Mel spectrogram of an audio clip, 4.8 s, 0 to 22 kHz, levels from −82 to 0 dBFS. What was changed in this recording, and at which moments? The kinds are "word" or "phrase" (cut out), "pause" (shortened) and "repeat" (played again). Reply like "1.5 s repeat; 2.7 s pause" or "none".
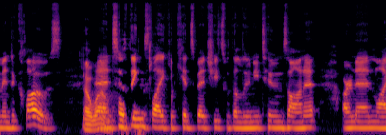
none

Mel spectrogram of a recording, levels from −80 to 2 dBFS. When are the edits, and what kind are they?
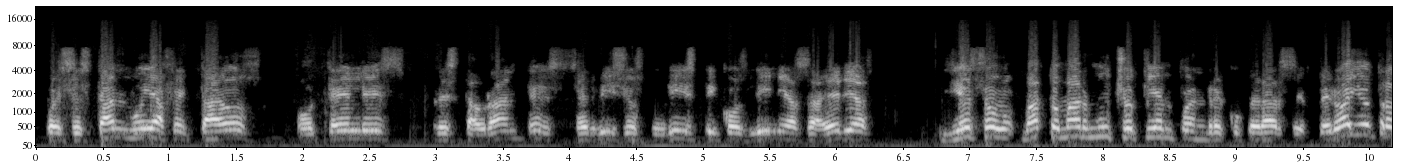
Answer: none

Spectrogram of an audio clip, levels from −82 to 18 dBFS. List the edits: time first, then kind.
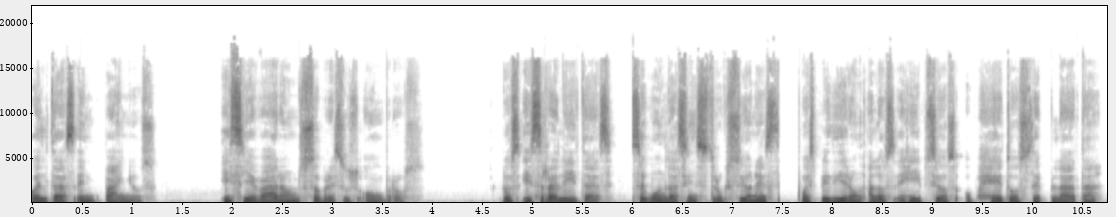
2.1 s word; 6.0 s word; 7.5 s word

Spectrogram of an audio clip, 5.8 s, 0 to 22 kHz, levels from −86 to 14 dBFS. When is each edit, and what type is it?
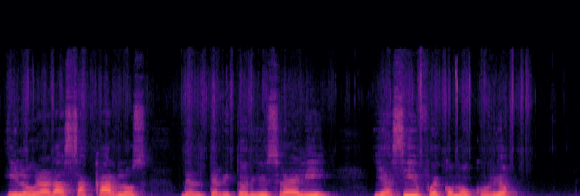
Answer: none

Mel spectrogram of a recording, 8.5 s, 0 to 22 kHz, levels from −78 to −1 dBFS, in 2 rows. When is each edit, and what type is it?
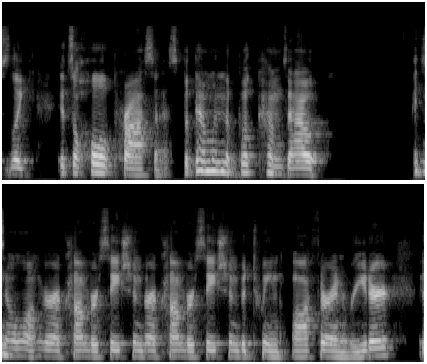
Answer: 4.2 s word; 5.7 s repeat

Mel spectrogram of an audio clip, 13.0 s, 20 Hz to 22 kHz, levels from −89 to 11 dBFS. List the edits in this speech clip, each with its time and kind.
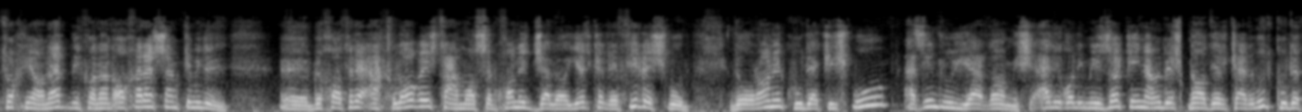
7.3 s word; 9.0 s pause; 11.8 s word

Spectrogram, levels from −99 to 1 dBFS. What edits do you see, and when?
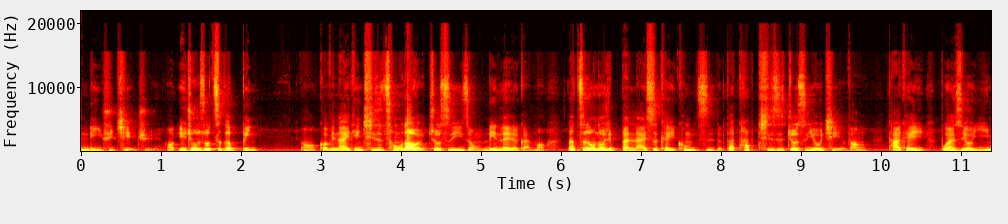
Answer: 1.0 s pause

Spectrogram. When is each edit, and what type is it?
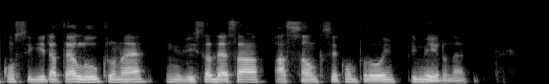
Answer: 4.0 s pause

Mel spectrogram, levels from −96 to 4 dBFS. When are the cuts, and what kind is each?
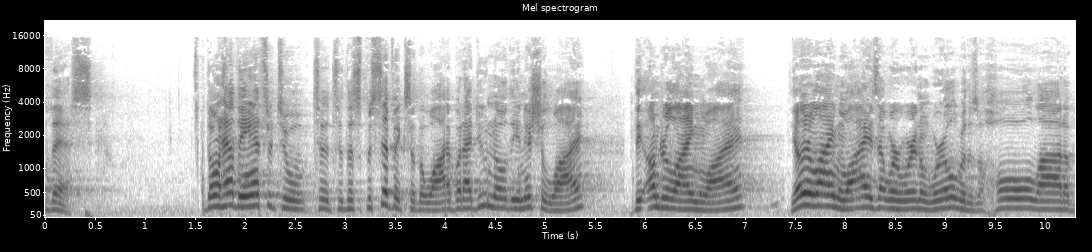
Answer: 5.8 s pause; 7.4 s pause

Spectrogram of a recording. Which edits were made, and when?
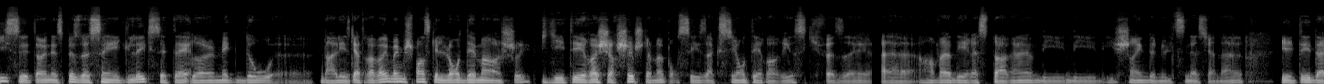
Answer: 1.9 s phrase; 3.2 s pause; 3.5 s word; 5.4 s pause; 6.3 s phrase; 8.7 s word; 10.7 s repeat

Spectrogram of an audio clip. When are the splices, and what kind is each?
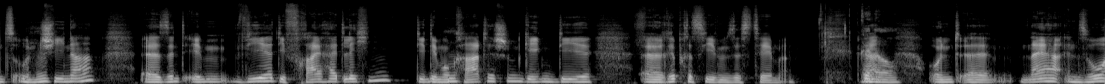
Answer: none

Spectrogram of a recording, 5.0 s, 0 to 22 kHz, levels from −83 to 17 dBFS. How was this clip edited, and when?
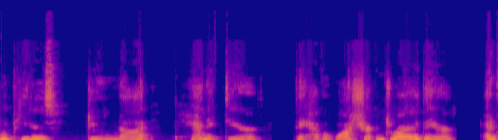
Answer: none

